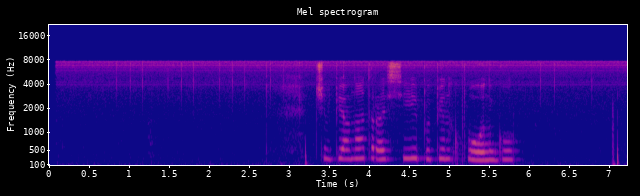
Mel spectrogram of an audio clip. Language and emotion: Russian, sad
